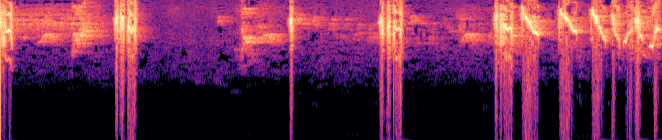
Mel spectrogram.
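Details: Energetic sogon song intended to get other sogon singing: a soft warble, then spaced piercing chips, ending in a fast run of repeated high downslurred whistles.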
